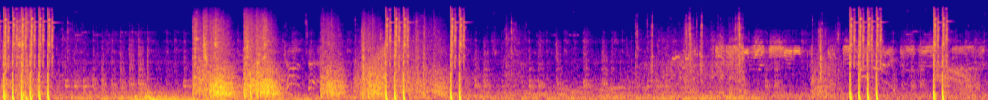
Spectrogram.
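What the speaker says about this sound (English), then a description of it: "shots have been fired" Bursts of gunfire in a bank robbery video game, several sharp volleys and single shots spread across the stretch, loud against a busy background of game sounds.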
